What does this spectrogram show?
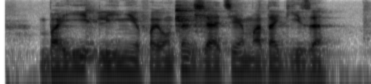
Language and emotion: Russian, neutral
